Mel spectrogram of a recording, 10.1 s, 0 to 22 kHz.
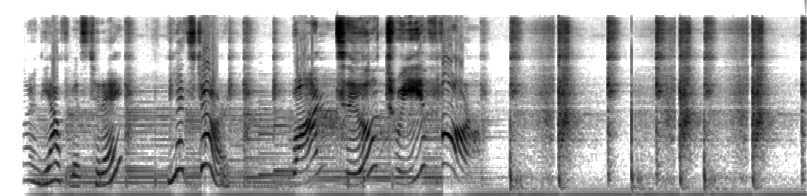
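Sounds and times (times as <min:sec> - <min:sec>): drum beat through tv speaker: 0:01.4 - 0:10.0.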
